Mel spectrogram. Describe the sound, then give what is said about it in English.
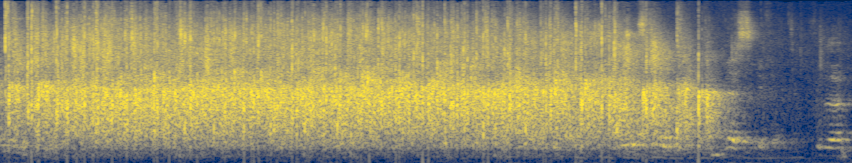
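A crowd bursts into loud, dense applause that holds steady for about seven seconds, then quickly thins out and fades to a few scattered claps. “I want to cheer for that conversation by somebody.”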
